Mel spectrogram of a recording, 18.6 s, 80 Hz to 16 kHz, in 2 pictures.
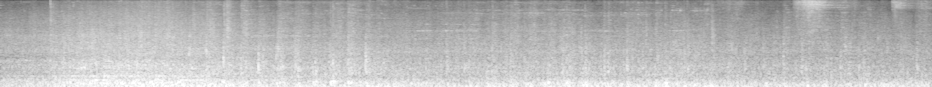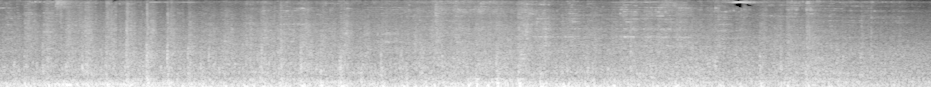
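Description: A passenger train passing close by: the CC 201 diesel-electric locomotive's engine goes by loudest about a second in, then the coaches follow with a clatter of wheels over the rail joints, fading near the end as the last coach passes.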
